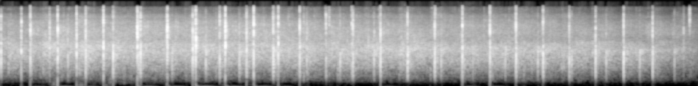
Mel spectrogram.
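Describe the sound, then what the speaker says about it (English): An audience at a Black voter mobilization event applauds grassroots activists, a scattered, fairly sparse clapping with crisp individual claps standing out over a soft background, gradually tapering. "and they deserve a round of applause."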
